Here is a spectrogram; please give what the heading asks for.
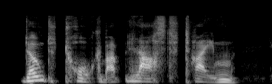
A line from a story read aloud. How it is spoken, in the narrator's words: he spat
